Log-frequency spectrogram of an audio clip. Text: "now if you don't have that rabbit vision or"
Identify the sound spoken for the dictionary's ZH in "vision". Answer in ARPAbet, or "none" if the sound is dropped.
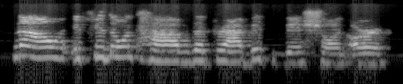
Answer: SH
